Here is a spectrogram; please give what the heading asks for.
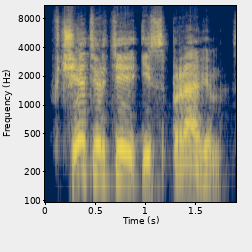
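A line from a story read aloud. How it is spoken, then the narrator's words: Firm voice. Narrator (Russian): сказал твердым голосом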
